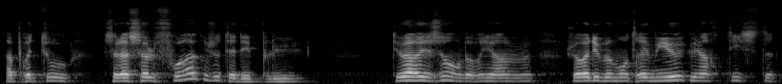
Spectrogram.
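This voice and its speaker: A man voicing a heartbroken young actress who pleads with her lover in a soft, tearful voice, in a read-aloud novel. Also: a little high, measured pace, pitched above the performer's own voice, lightly acted. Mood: tearful pleading.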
